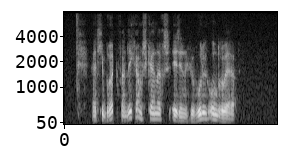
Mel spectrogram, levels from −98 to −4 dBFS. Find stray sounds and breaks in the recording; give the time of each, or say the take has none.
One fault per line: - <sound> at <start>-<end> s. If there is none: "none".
- dropout at 1.0-1.0 s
